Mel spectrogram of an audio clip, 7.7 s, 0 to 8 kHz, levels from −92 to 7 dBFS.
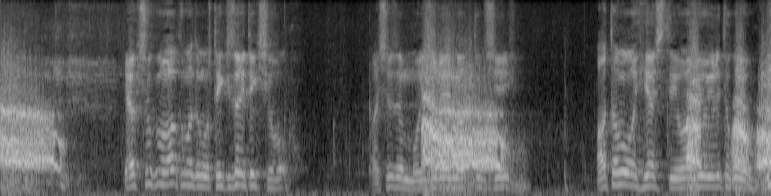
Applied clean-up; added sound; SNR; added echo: none; Bark; -5 dB; none.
